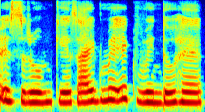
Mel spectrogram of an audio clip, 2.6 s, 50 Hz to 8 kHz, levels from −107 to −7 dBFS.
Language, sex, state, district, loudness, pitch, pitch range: Hindi, female, Jharkhand, Ranchi, -12 LUFS, 235 Hz, 230-255 Hz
